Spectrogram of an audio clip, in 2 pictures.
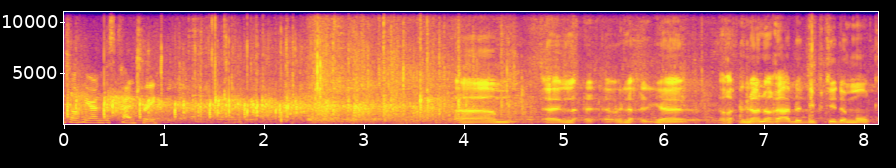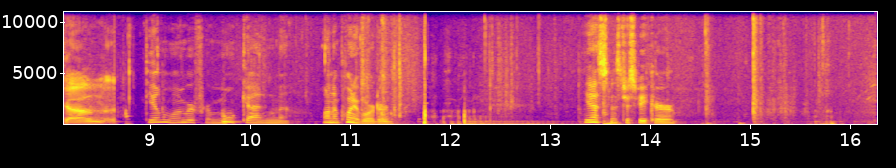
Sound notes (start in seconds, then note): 5.4 some Applause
